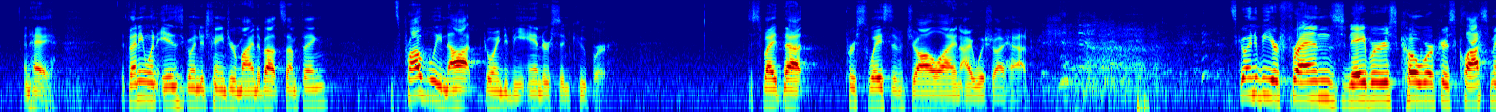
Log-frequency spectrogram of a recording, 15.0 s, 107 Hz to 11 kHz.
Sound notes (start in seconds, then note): 10.4 laugh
